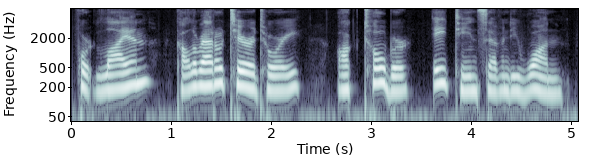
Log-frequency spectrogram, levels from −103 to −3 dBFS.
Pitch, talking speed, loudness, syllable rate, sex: 185 Hz, 95 wpm, -16 LUFS, 4.7 syllables/s, female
